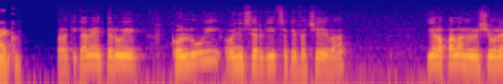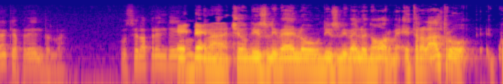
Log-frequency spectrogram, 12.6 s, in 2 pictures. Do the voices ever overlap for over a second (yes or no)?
no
